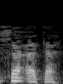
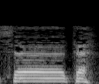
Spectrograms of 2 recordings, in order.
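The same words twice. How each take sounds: First: A glottal stop is pronounced after the s. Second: A long vowel replaces the glottal stop.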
